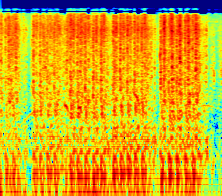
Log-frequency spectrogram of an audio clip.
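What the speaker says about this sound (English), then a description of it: "this Viking coming under a little bit of fire. Yeah, we're gonna be chased off by those Marines" Marines in StarCraft II open fire on a Viking, a dense, continuous rattle of rapid gunfire that stays loud and unbroken throughout, with only brief dips in intensity.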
